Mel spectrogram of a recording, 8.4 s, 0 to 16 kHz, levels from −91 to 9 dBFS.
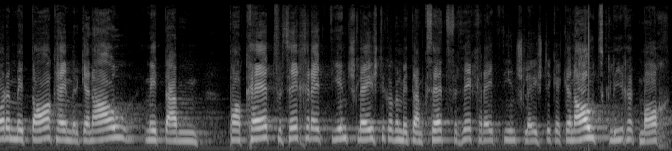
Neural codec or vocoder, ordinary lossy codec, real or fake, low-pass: none; none; real; 14.4 kHz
